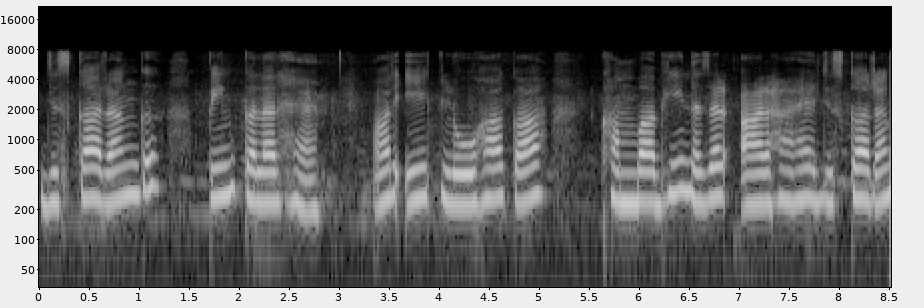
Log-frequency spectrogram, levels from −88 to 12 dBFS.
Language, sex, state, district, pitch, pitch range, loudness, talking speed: Hindi, female, Jharkhand, Palamu, 245 Hz, 235-260 Hz, -16 LUFS, 120 wpm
